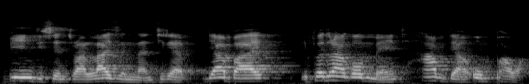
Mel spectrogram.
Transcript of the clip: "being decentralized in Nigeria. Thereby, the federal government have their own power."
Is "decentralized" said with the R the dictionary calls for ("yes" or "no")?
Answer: yes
